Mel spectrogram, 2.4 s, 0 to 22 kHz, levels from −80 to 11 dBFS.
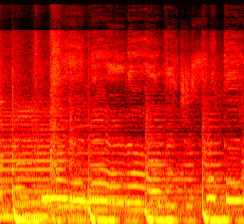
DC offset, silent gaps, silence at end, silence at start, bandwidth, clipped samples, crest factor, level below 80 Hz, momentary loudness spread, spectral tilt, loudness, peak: under 0.1%; none; 0 s; 0 s; 20 kHz; under 0.1%; 12 dB; -18 dBFS; 4 LU; -5.5 dB/octave; -15 LUFS; -2 dBFS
